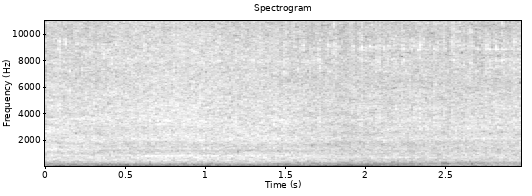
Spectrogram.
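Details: Old Goodman HVAC system in attic with no blower action, after replacing the old blower capacitor: steady, even rushing whir with no hum, scraping or hesitation; blower starts and runs normally.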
